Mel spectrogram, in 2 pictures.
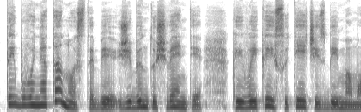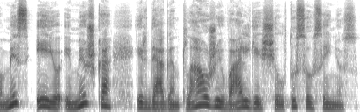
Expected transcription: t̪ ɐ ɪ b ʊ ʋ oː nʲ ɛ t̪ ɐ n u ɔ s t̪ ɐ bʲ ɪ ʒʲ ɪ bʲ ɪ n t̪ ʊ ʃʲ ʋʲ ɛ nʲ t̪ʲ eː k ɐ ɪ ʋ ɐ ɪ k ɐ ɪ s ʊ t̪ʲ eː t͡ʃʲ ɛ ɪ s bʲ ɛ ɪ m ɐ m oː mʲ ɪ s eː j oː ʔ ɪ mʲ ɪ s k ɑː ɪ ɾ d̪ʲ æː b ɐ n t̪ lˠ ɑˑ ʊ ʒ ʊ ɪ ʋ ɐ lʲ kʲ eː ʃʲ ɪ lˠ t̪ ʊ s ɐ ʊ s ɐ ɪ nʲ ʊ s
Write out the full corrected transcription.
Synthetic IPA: t̪ ɐ ɪ b ʊ ʋ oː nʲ ɛ t̪ ɐ n u ɔ s t̪ ɐ bʲ ɪ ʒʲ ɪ bʲ ɪ n t̪ ʊ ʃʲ ʋʲ ɛ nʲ t̪ʲ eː k ɐ ɪ ʋ ɐ ɪ k ɐ ɪ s ʊ t̪ʲ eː t͡ʃʲ ɛ ɪ s bʲ ɛ ɪ m ɐ m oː mʲ ɪ s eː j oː ʔ ɪ mʲ ɪ ʃ k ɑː ɪ ɾ d̪ʲ æː ɡ ɐ n t̪ lˠ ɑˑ ʊ ʒ ʊ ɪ ʋ ɐ lʲ ɡʲ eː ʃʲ ɪ lˠ t̪ ʊ s ɐ ʊ s ɐ ɪ nʲ ʊ s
